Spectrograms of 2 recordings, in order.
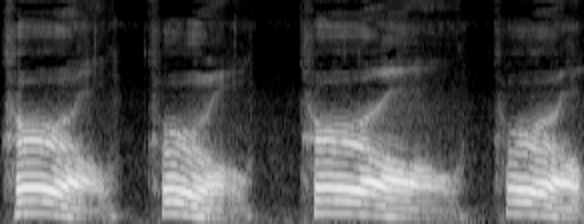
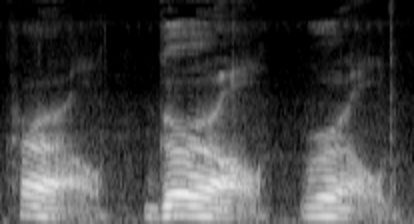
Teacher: Língua lá atrás, no R, cur, desenrola com L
